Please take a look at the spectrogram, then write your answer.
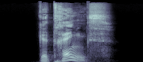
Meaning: genitive singular of Getränk
- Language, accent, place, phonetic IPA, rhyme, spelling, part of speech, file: German, Germany, Berlin, [ɡəˈtʁɛŋks], -ɛŋks, Getränks, noun, De-Getränks.ogg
